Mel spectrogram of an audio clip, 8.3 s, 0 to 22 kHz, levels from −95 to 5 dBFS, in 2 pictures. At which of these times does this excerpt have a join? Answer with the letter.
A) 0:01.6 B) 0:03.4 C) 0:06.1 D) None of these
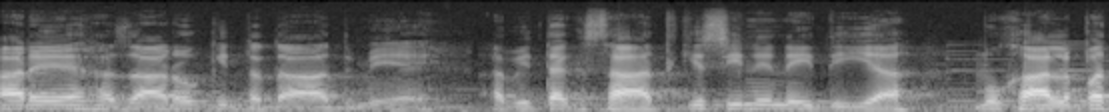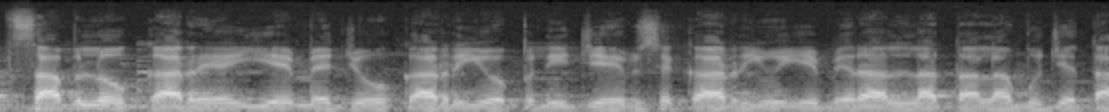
A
